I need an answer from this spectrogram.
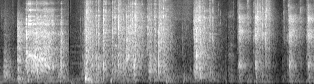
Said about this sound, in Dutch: Ja, we moeten even groenten snijden. Ja, dus, een plankje dus. Uitjes snijden. radijsjes snijden.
